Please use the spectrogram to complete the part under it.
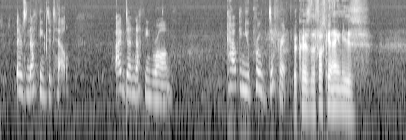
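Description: A young woman answers defensively, close by.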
